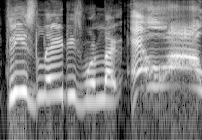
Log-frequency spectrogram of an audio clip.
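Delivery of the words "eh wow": high, amazed yelp; imitated excitement. Women reacting to astonishing news, excited high cry. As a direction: cry out in astonishment, much higher.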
